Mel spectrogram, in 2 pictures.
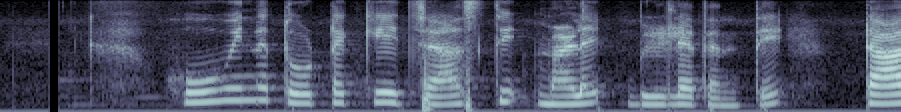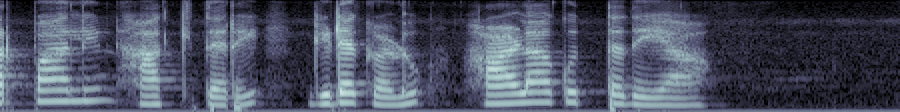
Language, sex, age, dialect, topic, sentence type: Kannada, female, 51-55, Coastal/Dakshin, agriculture, question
